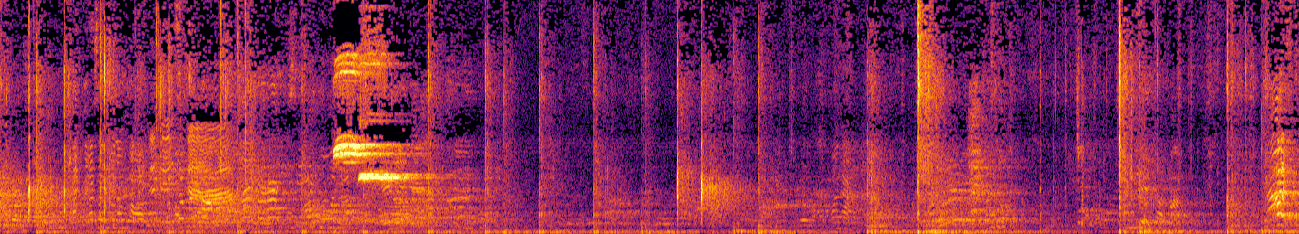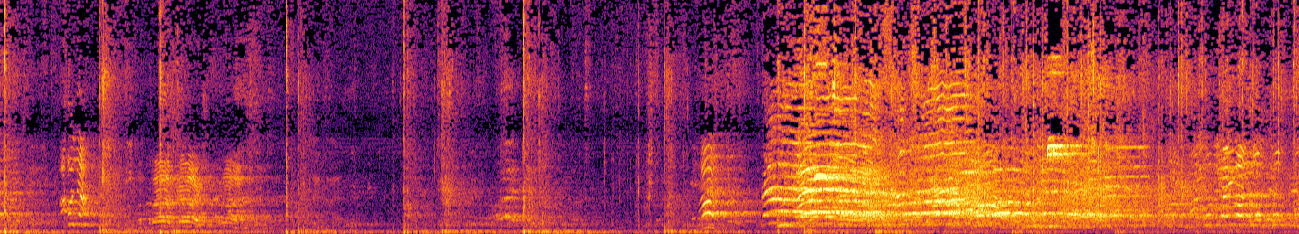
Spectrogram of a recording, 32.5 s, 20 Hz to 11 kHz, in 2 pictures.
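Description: Indoor volleyball rally in an echoing sports hall: repeated sharp slaps of the ball being hit and thuds of players' feet on the court, over players' calls and chatter. About 26 s in, a burst of loud shouting and cheering from the players as the point ends.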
